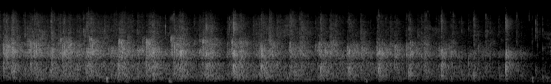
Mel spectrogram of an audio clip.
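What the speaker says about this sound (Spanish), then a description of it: "Un aplauso para ellos." An audience at a church evangelism workshop applauds warmly, a dense, steady patter of many hands clapping that fades slightly toward the end.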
